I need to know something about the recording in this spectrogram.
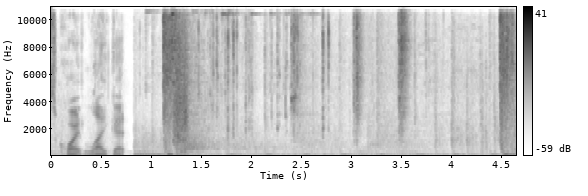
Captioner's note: gunshot blasts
